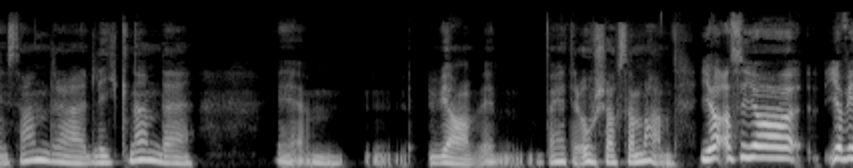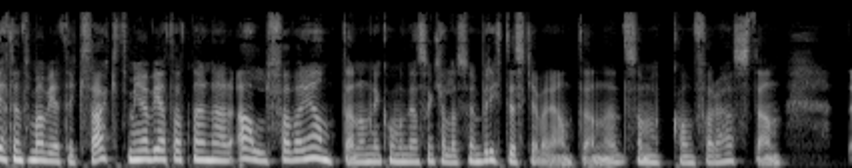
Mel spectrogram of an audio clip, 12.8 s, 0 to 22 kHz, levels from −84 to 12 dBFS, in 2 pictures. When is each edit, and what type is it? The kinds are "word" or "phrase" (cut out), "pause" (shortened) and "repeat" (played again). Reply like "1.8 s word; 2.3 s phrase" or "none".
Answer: none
